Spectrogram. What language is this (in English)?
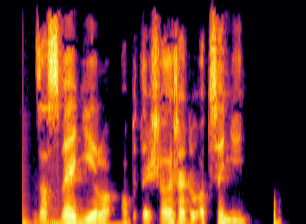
Czech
